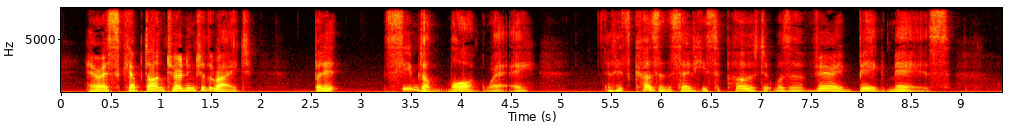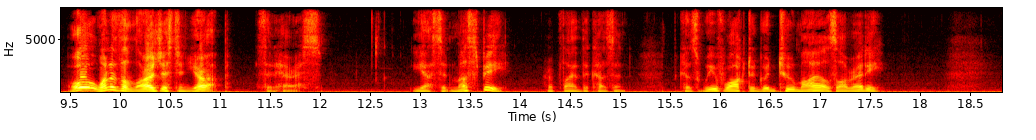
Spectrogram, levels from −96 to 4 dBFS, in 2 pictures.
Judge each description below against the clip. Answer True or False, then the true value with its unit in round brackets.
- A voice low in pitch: False (150 Hz)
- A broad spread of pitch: True (7.7 semitones)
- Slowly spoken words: False (155 wpm)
